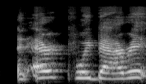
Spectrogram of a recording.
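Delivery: put-on New Jersey girl accent. Reading an illustrator's name aloud: imitating a jersey girl accent. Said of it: "If I read it like a Jersey girl".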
